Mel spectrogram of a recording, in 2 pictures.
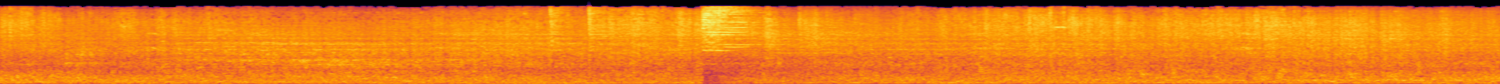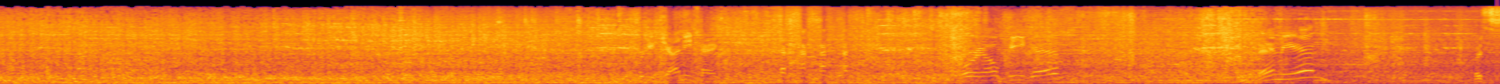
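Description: Freight cars of a mixed freight train rolling past at close range: a steady loud rumble of steel wheels on rail with the rattle of noisy gondolas. A few sharp clanks ring out, the clearest about a quarter of the way in.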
